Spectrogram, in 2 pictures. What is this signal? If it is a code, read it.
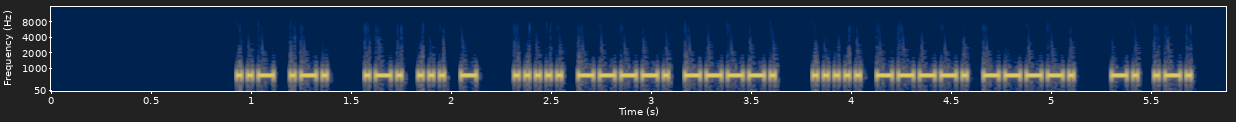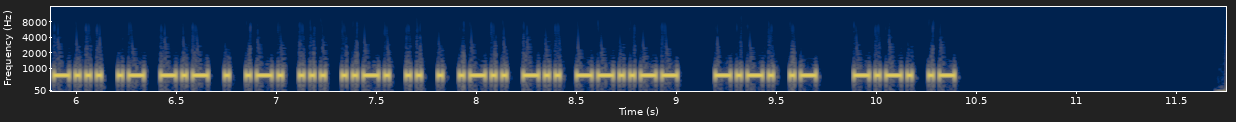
Morse code, heard as a keyed tone, about 46 wpm, 700 Hz. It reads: UR RST 599 599 NR BAKERSFIELD, CA CA
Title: Practice QSO - Exchange 1 - Beginning - 45wpm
